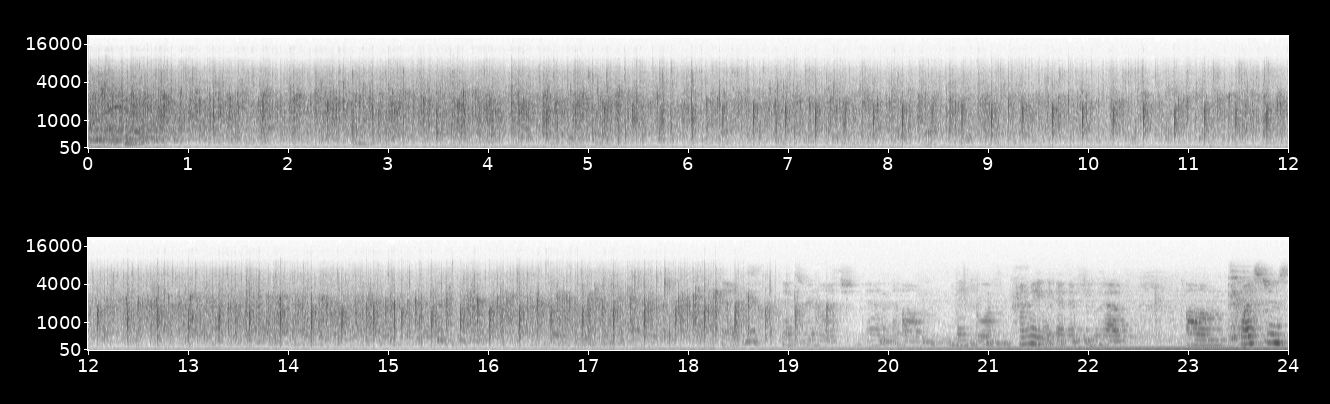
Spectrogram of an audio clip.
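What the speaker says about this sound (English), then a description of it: "Okay, please clap now." Enthusiastic audience applause follows a poetry reading, a loud sustained roar of clapping for nearly twenty seconds that then tapers off as a voice begins speaking near the end.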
